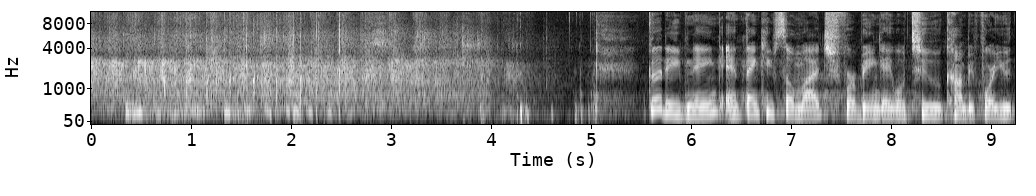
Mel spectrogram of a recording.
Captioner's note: applause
